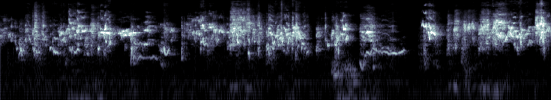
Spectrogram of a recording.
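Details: Pet budgies in a happy mood chattering: continuous buzzy, grating warbles and high squawks, a brief silence near the end, then the chatter resumes loudly.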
